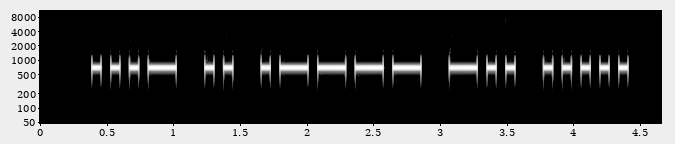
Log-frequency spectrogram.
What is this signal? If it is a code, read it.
Morse code, heard as a keyed tone, about 17 wpm, 700 Hz. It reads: VI1D5
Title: Five Challenging Letter-Number Combinations 17wpm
